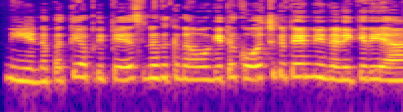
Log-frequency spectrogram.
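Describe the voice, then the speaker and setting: A man voicing a remorseful young man in a cartoon, softly pleading with his beloved for forgiveness. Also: high-pitched, little pitch movement, rapid-fire, natural voice. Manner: soft, pleading, repeats "baby". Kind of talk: cartoon voice acting.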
